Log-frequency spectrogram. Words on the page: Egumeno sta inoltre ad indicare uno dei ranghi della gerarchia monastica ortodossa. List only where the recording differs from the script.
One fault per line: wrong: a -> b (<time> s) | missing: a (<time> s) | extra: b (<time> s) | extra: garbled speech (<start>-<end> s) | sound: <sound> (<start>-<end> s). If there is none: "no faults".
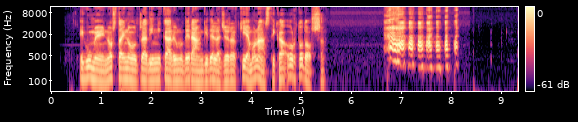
sound: laugh (6.6-8.2 s)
